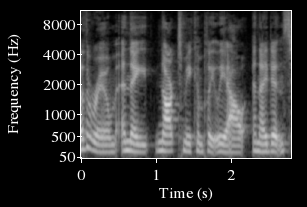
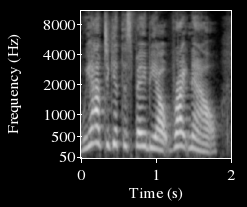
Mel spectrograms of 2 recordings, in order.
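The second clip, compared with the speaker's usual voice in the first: urgent raised call, pitch higher; mock doctor yelling orders, pitched up; retold yell; 6 semitones higher than usual. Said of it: "he starts yelling".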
